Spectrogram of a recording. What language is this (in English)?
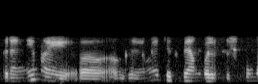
Lithuanian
